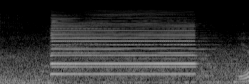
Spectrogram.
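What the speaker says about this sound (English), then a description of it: "More honking" A car horn on Bloor Street in Toronto blares in one long, loud, steady honk lasting about a second and a half over backed-up city traffic.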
